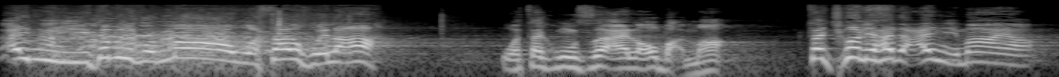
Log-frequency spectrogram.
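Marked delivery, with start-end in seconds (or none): none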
